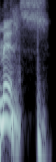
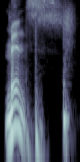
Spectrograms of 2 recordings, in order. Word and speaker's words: mints: So, yes, the words are homophones because that T, not only is it uncomfortable to pronounce, but I don't think I've ever heard anybody say it in the plural. Sure, in the singular, say, I want a mint. Claro, hay que decir, no se dice min. But the moment you put the S in there, I want some mince.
